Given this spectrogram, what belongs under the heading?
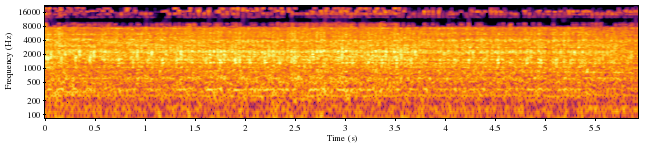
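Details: BMW N43 petrol engine idling with a faint, loose knock about three times a second over a hissy idle; source of the knock unclear.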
